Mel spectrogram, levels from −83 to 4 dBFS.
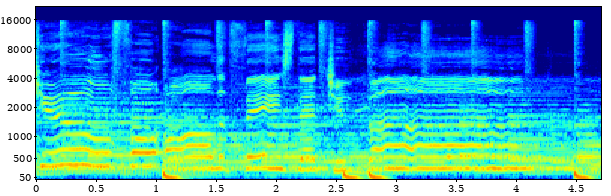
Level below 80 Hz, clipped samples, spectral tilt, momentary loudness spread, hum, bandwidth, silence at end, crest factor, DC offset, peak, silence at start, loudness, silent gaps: -32 dBFS; under 0.1%; -5.5 dB/octave; 4 LU; none; 16 kHz; 0 s; 14 dB; under 0.1%; -8 dBFS; 0 s; -23 LUFS; none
